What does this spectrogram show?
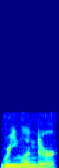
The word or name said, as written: Greenlander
